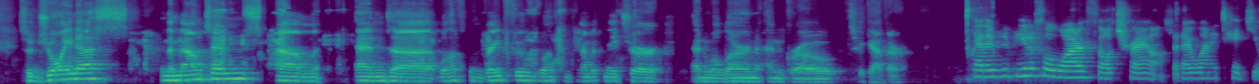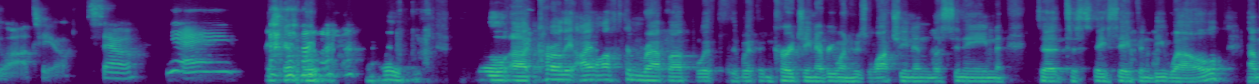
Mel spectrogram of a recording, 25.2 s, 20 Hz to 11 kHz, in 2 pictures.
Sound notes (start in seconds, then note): 15.3 laughs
